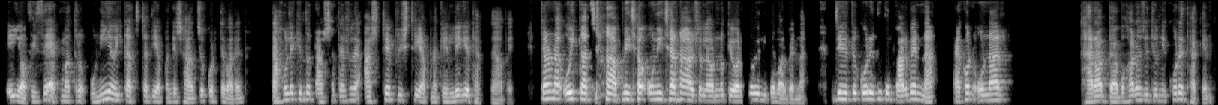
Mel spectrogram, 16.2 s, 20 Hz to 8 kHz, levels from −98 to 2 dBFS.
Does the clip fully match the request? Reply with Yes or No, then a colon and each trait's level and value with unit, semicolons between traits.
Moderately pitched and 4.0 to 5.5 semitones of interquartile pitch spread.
Yes: medium, 160 Hz; average, 5.2 semitones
